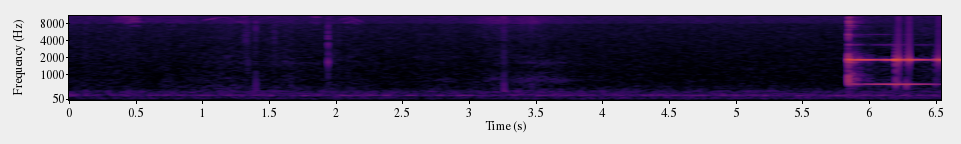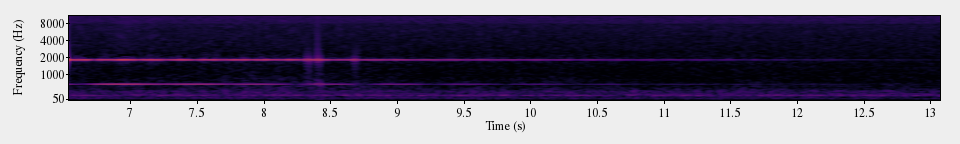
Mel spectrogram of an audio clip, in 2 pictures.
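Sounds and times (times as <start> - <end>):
meditation bell ringing: 5.8 - 12.8.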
